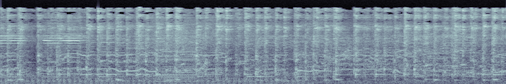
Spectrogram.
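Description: Music with busy, quick percussion and a winding, wavering melody line over it.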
